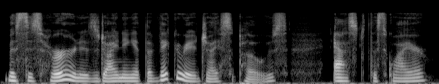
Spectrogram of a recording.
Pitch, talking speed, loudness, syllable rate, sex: 155 Hz, 165 wpm, -20 LUFS, 5.5 syllables/s, female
